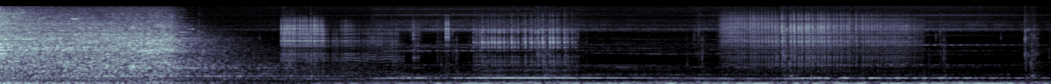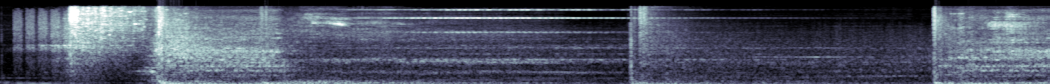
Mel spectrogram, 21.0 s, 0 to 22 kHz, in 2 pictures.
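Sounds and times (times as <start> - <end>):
deep low drone: 0.0 - 11.2
eerie textures: 0.0 - 21.0.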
